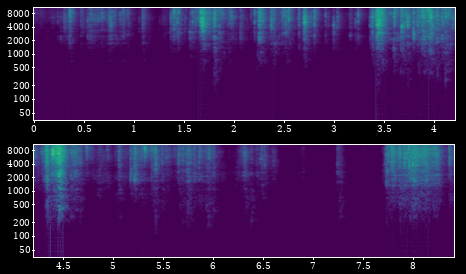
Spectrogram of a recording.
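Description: Foil Panini basketball card pack being crinkled and torn open by hand: crackling foil rustles in repeated bursts for several seconds, a short pause, then one more rustle near the end.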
